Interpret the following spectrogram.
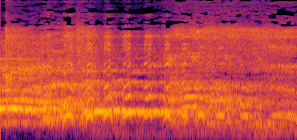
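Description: Laughter: a voice laughing in a quick run of short ha-has that eases off toward the end.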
